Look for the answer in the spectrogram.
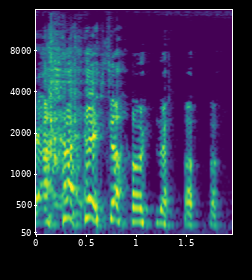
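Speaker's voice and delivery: very slow, high, laughing through it; laughing helplessly. Acted. Guide failing again, slow high giggling shrug. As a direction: let the laugh take over the words.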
